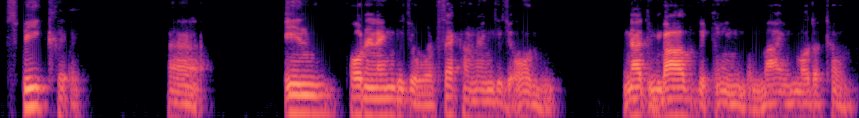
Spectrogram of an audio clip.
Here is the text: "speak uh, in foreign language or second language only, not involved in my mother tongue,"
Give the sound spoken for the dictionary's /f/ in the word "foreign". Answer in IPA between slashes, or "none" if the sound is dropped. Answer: /p/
